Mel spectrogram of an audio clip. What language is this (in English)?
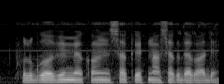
Magahi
